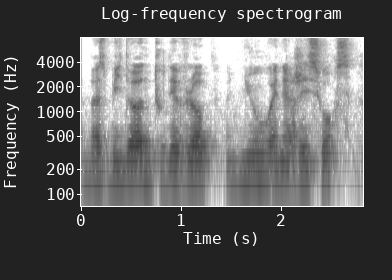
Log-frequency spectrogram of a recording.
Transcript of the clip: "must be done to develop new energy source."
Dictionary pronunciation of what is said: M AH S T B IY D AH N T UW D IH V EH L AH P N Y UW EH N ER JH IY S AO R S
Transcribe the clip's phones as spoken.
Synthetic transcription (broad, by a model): M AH S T B IY D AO N T UW D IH V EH L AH P N Y UW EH N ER ZH IY S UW R S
